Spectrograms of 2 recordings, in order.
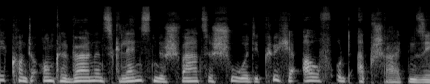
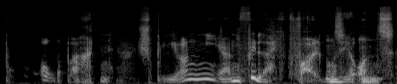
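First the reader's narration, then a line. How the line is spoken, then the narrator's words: Confused mutter. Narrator (German): murmelte Onkel Vernon verwirrt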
